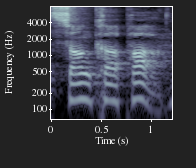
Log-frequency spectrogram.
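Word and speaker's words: Tsongkhapa: Dr. Katoy is the author of Divine Contingency, Theories of Divine Embodiment in Maximus the Confessor and Song Ka Pa.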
